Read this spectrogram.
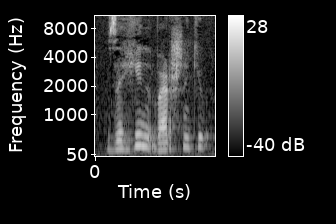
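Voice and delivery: ordinary delivery

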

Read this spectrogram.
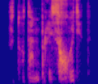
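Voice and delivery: breathy whisper, no voice at all. A narrator's reading. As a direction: whisper it so only he hears. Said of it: "прошептала я". (шёпотом)

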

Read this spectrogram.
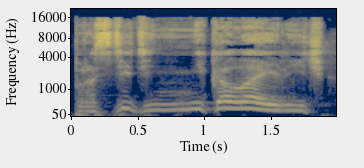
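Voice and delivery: meek, slow, snuffly address; stuffed-up apology. A narrator's reading. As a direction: apologise through a head cold. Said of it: "явно сильно простуженный Миша".

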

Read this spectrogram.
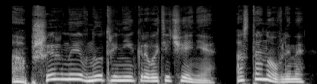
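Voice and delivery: high, even, methodical AI voice; methodical assistant. A narrator's reading. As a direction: list it like a diligent but dim assistant. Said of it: "с методичностью старательного, но туповатого ассистента".

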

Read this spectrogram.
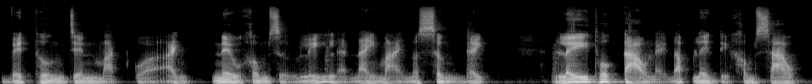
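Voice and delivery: trầm và nhỏ, giọng ông già chậm rãi; hạ giọng xuống như cụ già điềm đạm; giọng ông lão. Acted. Ông cụ dặn Dần. (cụ già giới thiệu tên với Dần, giọng trầm chậm)

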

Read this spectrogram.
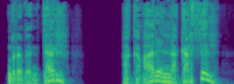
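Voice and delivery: heated father's challenge; angry father. A narrator's reading. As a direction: confront her with rising pitch. Father confronts daughter.

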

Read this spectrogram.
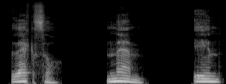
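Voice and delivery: halting, one word at a time; faltering start, unsure what to say; searching for words. A narrator's reading. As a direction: break it up with hesitant pauses. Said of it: "kezdte keresni a szavakat".

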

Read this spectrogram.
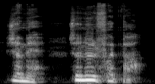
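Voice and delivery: loud, high outcry; acted vehement protest; cried refusal. A narrator's reading. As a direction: refuse with a horrified shout. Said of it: "Nick poussa un cri".

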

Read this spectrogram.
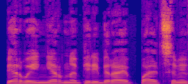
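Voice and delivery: usual speaking voice

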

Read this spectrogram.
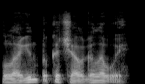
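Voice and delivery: usual speaking voice

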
